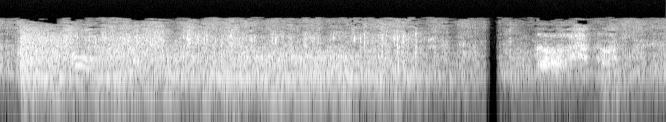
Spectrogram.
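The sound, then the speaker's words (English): A blasting charge wired to a huge tree explodes in a loud, sustained roaring burst of noise that rumbles for several seconds, cuts off briefly, then surges again. “Wired that tree to a blasting charge. Blew up right in my face.”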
